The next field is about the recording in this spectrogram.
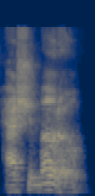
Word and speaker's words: Hashimoto: That rhymes with Yoda, and my last name is Hashimoto, like the thyroid disease.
